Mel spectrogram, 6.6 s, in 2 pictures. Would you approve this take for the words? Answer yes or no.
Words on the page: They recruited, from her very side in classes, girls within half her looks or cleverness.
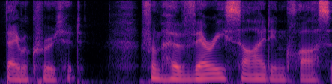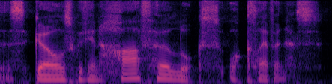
yes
